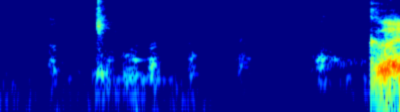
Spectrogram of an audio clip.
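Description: Call audio dropping out to near silence, broken only by a few faint clicks, then a voice comes in loudly just before the end.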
